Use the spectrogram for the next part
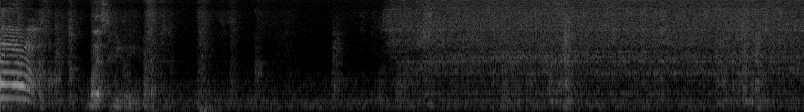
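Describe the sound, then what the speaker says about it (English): A tap runs steadily while hands are washed, a faint continuous hiss of water starting after some quiet background noise and lasting to the end. "I'm just gonna wash my hands."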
